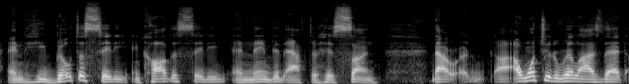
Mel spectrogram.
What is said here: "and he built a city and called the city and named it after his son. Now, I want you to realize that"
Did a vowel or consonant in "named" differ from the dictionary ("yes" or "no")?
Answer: no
